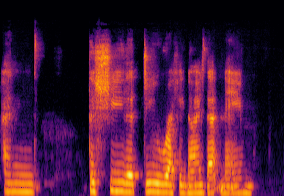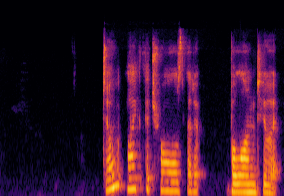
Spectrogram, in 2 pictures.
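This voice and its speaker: Woman playing a blunt, world-wary troll mentor, lowish voice. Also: takes it slowly, long pauses. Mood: measured, explaining. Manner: blunt, informal, advising. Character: opinionated, world-wary elder troll mentor, advising a newcomer. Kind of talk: improvised in-character roleplay dialogue.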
